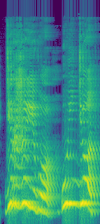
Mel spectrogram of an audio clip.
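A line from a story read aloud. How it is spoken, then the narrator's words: Yelling. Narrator (Russian): вопил меч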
